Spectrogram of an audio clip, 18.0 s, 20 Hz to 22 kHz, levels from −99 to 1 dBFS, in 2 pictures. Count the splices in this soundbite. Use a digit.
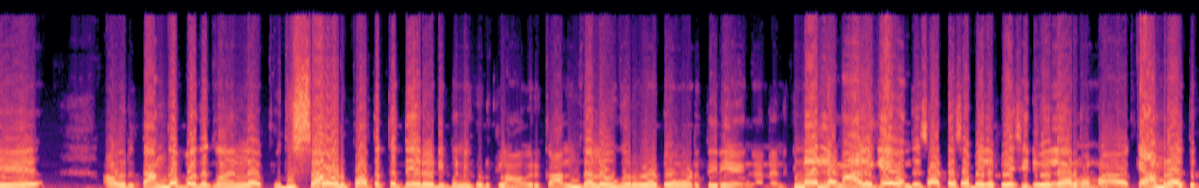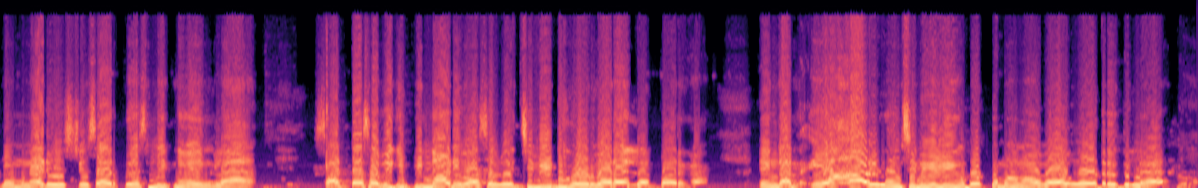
1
